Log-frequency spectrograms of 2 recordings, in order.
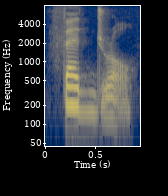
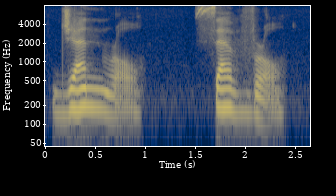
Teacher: And we talked about the word federal because it does look like it should be three syllables, federal. But this is one of the words where the middle syllable gets dropped and we make it just two, federal. Others with that same pattern, general, several.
